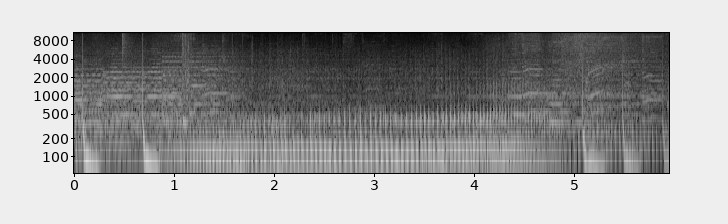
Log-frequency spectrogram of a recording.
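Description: A motocross motorcycle on a dirt track after a suspension adjustment roars past loudly, its engine note rising and falling with steady rapid firing pulses and some clattering.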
